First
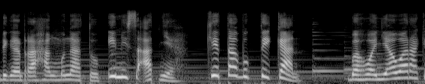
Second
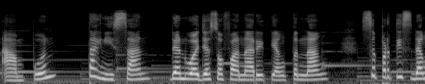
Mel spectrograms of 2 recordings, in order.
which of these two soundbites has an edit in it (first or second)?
first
